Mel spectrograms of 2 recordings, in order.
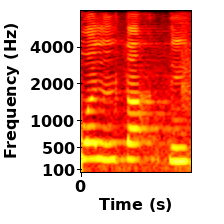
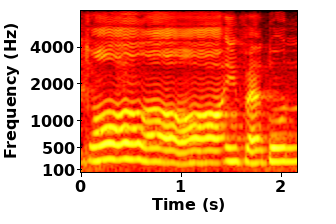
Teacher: تا اور طا کی ادائیگی میں فرق کریں گے. تا کو باریک اور طا حروف مستعلیہ میں سے ہے تو اس کو پر یعنی موٹا پڑھیں گے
